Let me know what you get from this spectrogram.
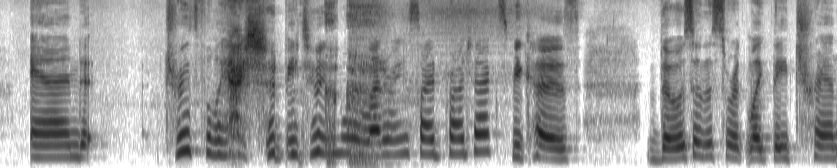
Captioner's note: laughs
